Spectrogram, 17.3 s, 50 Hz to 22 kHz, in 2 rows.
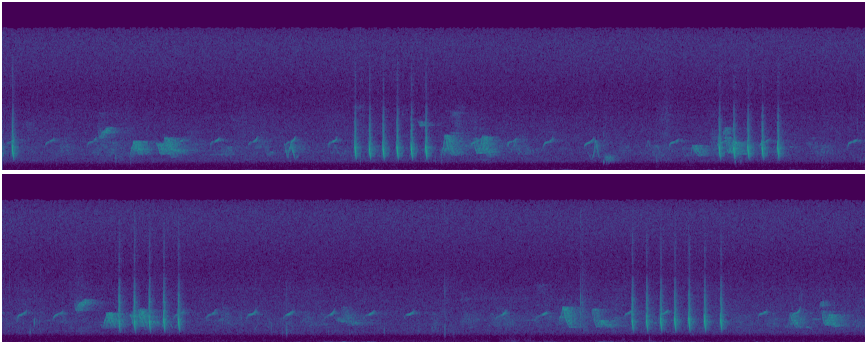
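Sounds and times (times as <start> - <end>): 
Cuban tody buzzy chirps: 2.9 - 5.0, 7.0 - 7.9, 9.5 - 10.5, 13.6 - 17.2
Cuban tody giving sharp clicking calls: 3.4 - 4.4, 7.1 - 7.9, 9.7 - 10.5, 14.3 - 16.0.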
